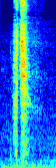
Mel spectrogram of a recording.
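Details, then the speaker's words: A person's single sharp, hissy sneeze with a short catch of breath before it, performed as part of a sneezing prank. ">> I'm so sorry. >> Did you just sneeze on me? >> I can taste it."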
